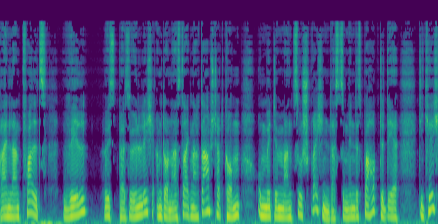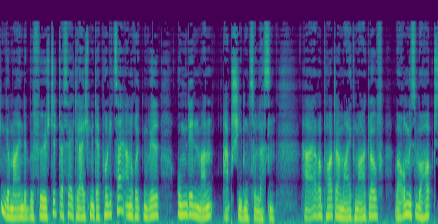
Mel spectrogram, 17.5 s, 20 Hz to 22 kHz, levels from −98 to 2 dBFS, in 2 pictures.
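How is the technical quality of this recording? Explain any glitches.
The recording has one problem, and it runs the whole length of the speech: channel delay (comb filtering). One channel arrives a bit under a millisecond after the other, and when the two are folded to mono the shared content cancels at regularly spaced frequencies, with the first dip somewhere around 700 Hz and more notches further up. Those notches never move, so the speech sounds hollow and phasey from start to finish.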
